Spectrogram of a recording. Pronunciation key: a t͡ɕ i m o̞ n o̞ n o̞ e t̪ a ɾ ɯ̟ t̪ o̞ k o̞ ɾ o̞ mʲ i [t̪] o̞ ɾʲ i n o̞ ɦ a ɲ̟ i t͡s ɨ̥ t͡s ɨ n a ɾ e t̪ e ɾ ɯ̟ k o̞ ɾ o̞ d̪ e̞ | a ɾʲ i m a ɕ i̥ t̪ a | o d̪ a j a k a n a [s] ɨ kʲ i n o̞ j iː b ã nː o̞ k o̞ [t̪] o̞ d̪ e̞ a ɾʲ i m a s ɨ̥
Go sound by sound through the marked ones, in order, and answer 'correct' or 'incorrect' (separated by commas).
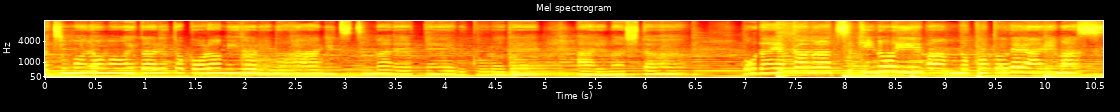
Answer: incorrect, incorrect, correct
